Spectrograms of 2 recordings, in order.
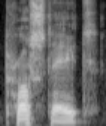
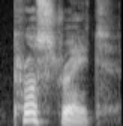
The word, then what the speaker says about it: prostate: you spell the word prostate so many people i speak to mispronounce this how do they pronounce it they pronounce it prostrate here's the word prostrate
